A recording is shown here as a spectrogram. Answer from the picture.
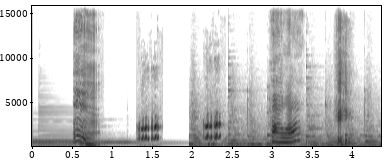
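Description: Cartoon frog croaking in short bursts, about a second apart, mixed with sliding squeaky calls that rise and fall in pitch.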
